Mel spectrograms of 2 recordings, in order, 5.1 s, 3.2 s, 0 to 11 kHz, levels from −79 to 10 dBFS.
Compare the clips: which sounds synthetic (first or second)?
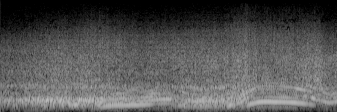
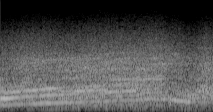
second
